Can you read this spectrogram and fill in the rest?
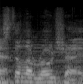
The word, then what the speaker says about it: Isla de Roca: I don't know if I pronounced that right at all. – To be honest, you probably pronounce it better than we do. – You're like Isla de Roca? Yeah. – Isla de Roca is exactly what we say.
